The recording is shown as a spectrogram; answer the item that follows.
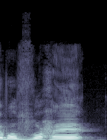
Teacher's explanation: وہ والضحیٰ میں الف کو امالہ کے ساتھ ادا کریں گے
